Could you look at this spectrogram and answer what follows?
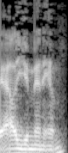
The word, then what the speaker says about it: aluminium: or as the British say, aluminium, and the 12-bolt rear, and it's just a real, really well-done tribute.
